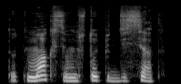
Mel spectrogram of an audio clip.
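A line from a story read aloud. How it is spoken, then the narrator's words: Strained, forced out. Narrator (Russian): выдавила Катя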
